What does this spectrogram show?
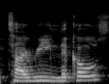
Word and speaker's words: Tyree Nichols: in peace all right uh what's his name Tyree Nichols that's how you say his name R.I.P rest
